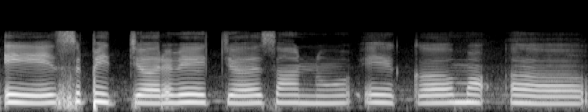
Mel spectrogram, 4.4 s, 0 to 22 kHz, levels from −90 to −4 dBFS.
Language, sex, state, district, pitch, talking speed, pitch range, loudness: Punjabi, female, Punjab, Kapurthala, 250 Hz, 70 wpm, 240-255 Hz, -19 LUFS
